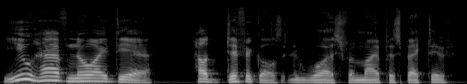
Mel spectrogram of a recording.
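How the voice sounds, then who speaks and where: A man's voice: on the low side, unhurried, a little mellow, lightly acted. A man voicing a playful, affectionate middle-aged wife who teases, in a narrated story. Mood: earnest.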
